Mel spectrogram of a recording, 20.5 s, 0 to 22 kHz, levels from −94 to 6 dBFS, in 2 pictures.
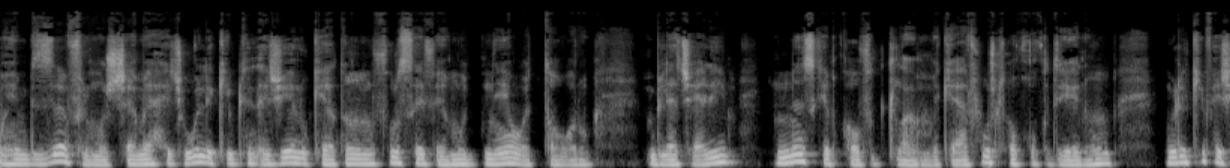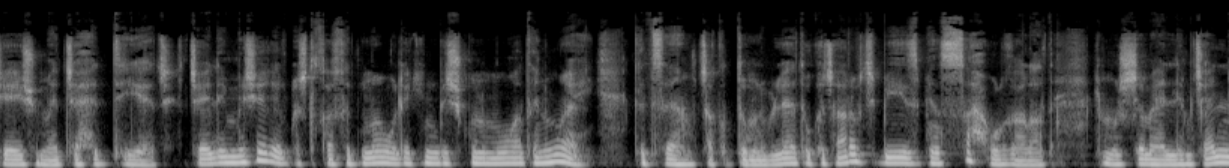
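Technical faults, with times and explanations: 8.23 s and 11.34 s, DC step: the waveform's zero line abruptly shifts by about -32 dBFS at each point, just before "אלח'וקוק דיעלהם ולא כיפאש" for the first. The sudden offset registers as a low thump. A 20 Hz high-pass then lets each offset decay back toward zero while the speech continues unchanged.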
